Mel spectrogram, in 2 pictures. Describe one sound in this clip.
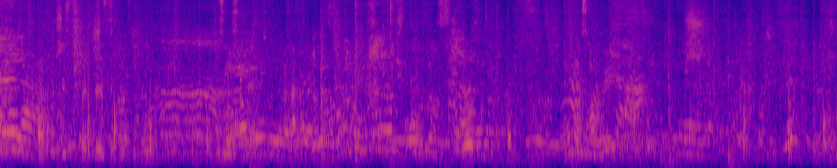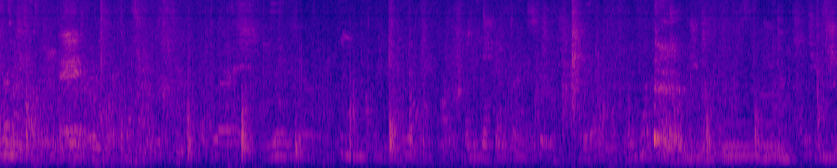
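Many young children chatter and call out in a large echoing hall.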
